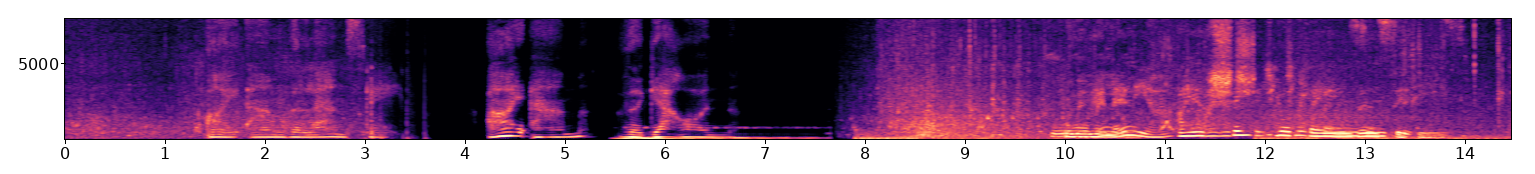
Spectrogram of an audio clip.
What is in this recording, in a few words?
Musée d'Aquitaine, extracts museum audioguide (English); La Garonne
